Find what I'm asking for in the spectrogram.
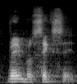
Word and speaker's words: Rainbow Six Siege: Vi ska ta upp lite Rainbow Six Siege. Är det Rainbow Six Siege? – Rainbow Six Siege. Stämmer mycket.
